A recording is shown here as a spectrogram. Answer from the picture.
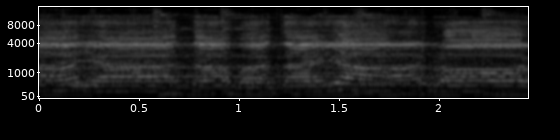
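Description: A voice chanting a Sanskrit devotional mantra over steady held musical tones.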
